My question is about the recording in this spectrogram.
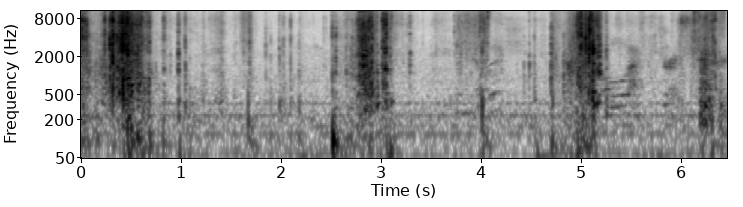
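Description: Foil trading-card packs crinkling three times as they are pulled from the box and set onto stacks.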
